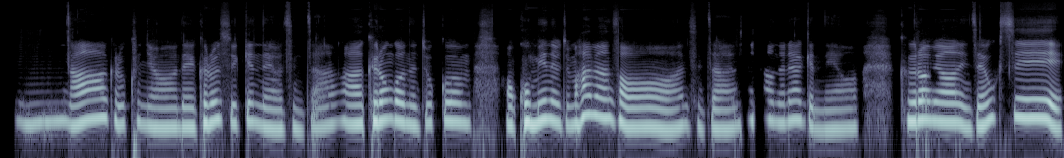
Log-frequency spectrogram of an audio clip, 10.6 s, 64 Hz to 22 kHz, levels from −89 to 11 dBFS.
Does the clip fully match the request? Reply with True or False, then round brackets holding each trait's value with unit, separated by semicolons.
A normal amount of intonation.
True (3.8 semitones)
